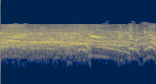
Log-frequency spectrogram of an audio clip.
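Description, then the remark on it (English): Thousands of people in a boxing crowd at Madison Square Garden, on their feet as two fighters in the ring exchange blows, roar in a steady, loud wall of overlapping voices and excited shouts, a dense murmur with a few rising whoops and no break for the full length. “Thousands of people are assembled in Madison Square Garden.”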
